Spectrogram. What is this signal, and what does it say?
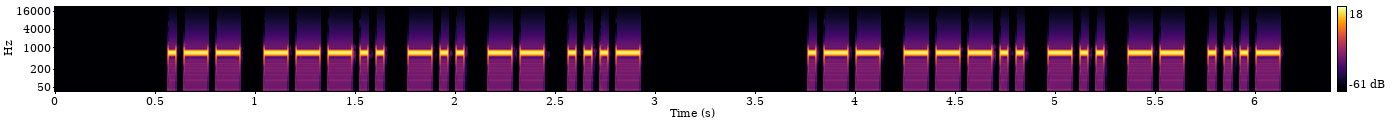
Morse code, heard as a keyed tone, about 32 wpm, 700 Hz. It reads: W8DMV W8DMV
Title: USA Call Signs - 5 Characters - Repeated 2x - 30wpm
